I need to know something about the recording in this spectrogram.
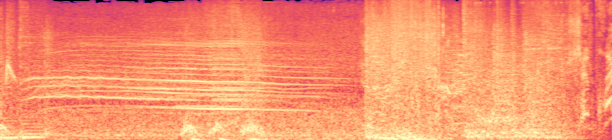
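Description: Cartoon soundtrack: a long, slowly falling held tone for about three and a half seconds, then a loud burst of noise that runs on to the end.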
